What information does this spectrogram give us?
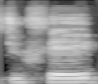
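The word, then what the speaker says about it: Du Fay: Well, you all might pronounce it as Dufet, but was actually apparently pronounced Dufo in the 15th century.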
